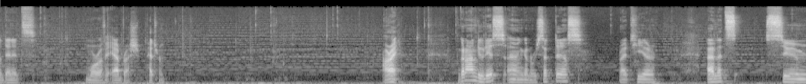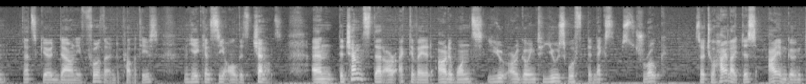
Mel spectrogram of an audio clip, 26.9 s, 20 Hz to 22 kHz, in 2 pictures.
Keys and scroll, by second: 1.2 ctrl+z, 1.4 ctrl+z, 1.6 ctrl+z, 3.2 ctrl+y, 5.1 ctrl+y, 7.2 ctrl+z.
